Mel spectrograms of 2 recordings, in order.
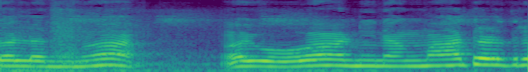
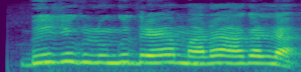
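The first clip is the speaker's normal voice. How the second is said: scolding; 5 semitones higher, 4 dB louder than usual. Acted. Scolding the child.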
